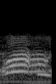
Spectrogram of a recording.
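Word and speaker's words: Oahu: lying on the sand at oo that's pronounced Wahoo de you said it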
